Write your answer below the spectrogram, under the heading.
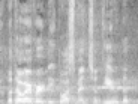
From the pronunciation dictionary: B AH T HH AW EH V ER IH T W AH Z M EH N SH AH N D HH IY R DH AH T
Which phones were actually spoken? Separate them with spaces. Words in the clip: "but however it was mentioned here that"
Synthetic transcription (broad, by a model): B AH T HH AW EH V ER IH T W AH S M EH N SH AH N D HH IY R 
